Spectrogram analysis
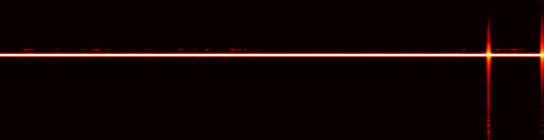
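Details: Simulated tinnitus: a phantom ringing, buzzing, whistling or purring noise heard in the ears or head, which may be temporary or permanent.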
